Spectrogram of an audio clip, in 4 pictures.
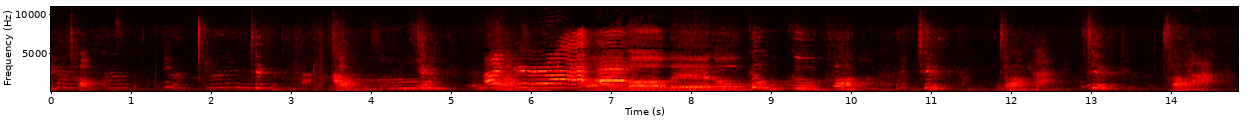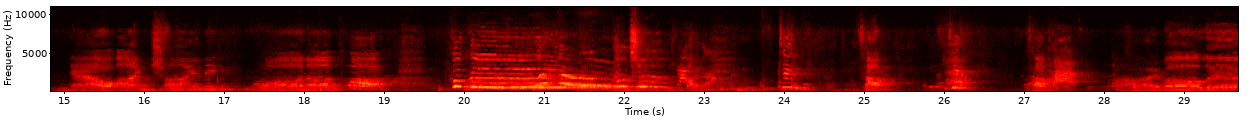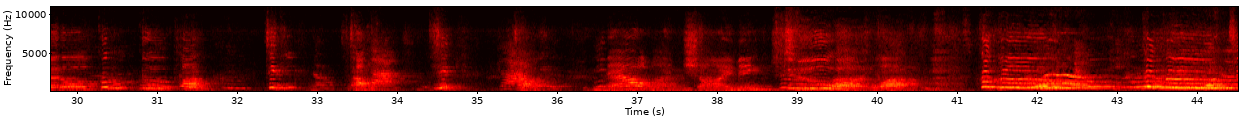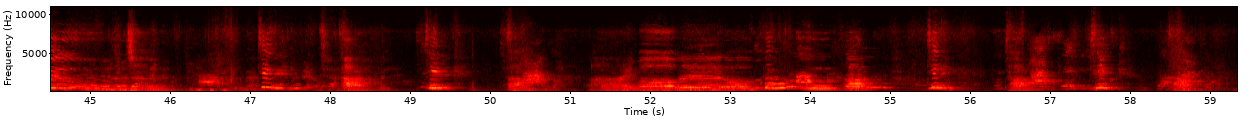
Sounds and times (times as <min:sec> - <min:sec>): A capella: 0:06.6 - 0:12.3, 0:12.9 - 0:22.7, 0:27.0 - 0:33.8, 0:34.4 - 0:46.1, 0:47.2 - 0:58.9.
